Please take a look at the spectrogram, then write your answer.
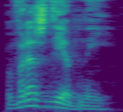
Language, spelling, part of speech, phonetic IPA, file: Russian, враждебный, adjective, [vrɐʐˈdʲebnɨj], Ru-враждебный.ogg
- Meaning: 1. hostile, inimical 2. malevolent (aspiring to cause harm)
